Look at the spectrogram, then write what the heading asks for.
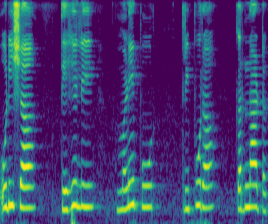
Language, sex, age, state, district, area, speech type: Sanskrit, female, 18-30, Odisha, Puri, rural, spontaneous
